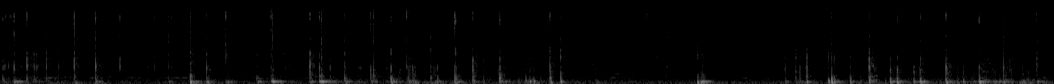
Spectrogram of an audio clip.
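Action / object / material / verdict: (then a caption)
tap / woven straw basket lid / straw / none. Long fingernails scratch and tap a coiled woven straw or seagrass basket lid with a knob, making quick, dry clicks and scratchy rustles with a soft, low thump beneath them. The taps come in an irregular, uneven rhythm, with brief pauses, and each one dies away almost instantly.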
